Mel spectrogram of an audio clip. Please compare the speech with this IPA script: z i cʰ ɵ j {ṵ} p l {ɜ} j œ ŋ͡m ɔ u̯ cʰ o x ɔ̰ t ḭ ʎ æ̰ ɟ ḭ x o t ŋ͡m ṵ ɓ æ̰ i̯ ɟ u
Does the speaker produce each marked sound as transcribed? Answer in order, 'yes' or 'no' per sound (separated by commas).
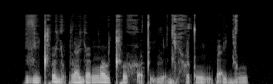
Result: no, no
